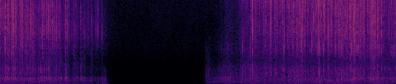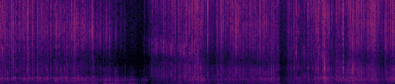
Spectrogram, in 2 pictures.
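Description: Long nails on both hands scratch over the top and sides of a dark foam microphone windscreen, making a dense, crackly, rustling scrape with a deep rumble underneath and bright hiss on top. The scratching drops to silence for about a second early on, then resumes and continues steadily, with small dips, to the end.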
